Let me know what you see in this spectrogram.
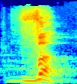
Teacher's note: The V sound is literally just your front teeth on your bottom lip and you're vibrating.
